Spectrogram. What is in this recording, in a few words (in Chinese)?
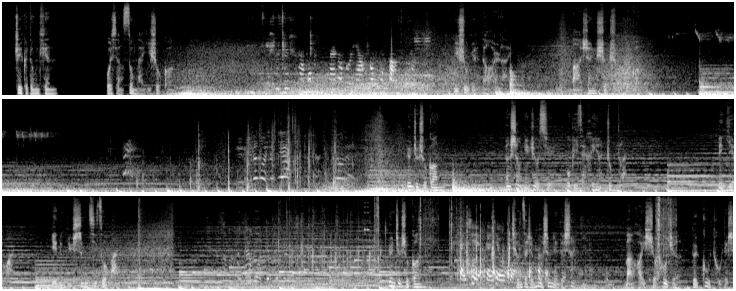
男,讲述类情感故事; 欧普照明大山里的微光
